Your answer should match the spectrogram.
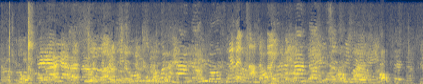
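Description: A roomful of young children chattering and calling out at once, their high voices overlapping.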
